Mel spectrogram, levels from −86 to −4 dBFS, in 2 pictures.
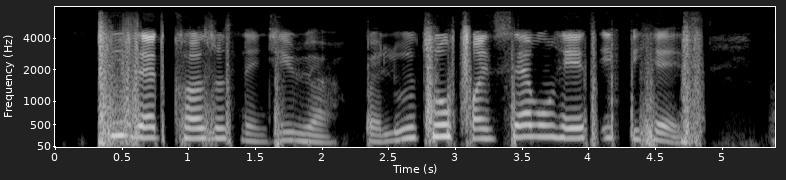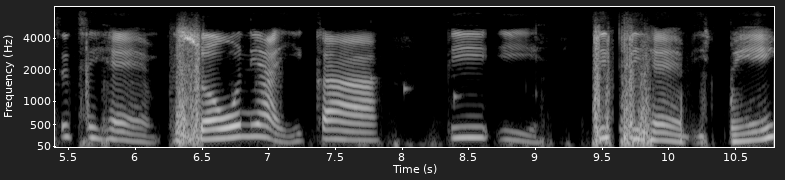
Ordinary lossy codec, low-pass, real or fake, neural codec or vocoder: AAC, 48 kbps; 7.2 kHz; real; none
